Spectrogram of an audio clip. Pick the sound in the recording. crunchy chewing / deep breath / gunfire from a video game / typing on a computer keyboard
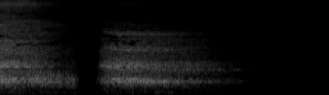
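deep breath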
